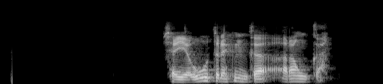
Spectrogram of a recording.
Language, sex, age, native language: Icelandic, male, 60-69, Icelandic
